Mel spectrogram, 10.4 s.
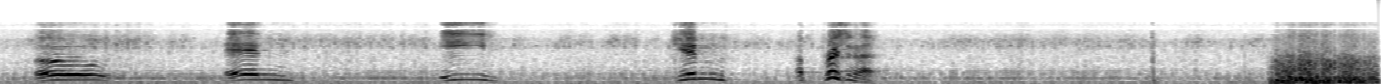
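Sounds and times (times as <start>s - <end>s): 
speech: 0.3s - 1.0s, 1.7s - 2.4s, 3.3s - 3.9s, 5.1s - 6.7s
bomb explosion: 9.6s - 10.3s.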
